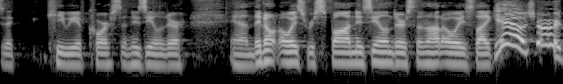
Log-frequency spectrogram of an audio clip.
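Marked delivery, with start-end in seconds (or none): 4.9-5.6 high-pitched, breezy Australian yeah sure. Retold or imitated. Mocking the cheery Australian reply to the congregation, much higher Australian voice. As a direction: toss it off like a cheery Aussie, pitched way up. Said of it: "that's Australian".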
